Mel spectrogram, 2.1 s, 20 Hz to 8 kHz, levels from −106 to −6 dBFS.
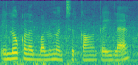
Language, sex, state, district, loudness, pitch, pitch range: Tamil, female, Tamil Nadu, Chennai, -17 LUFS, 180 Hz, 175-200 Hz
